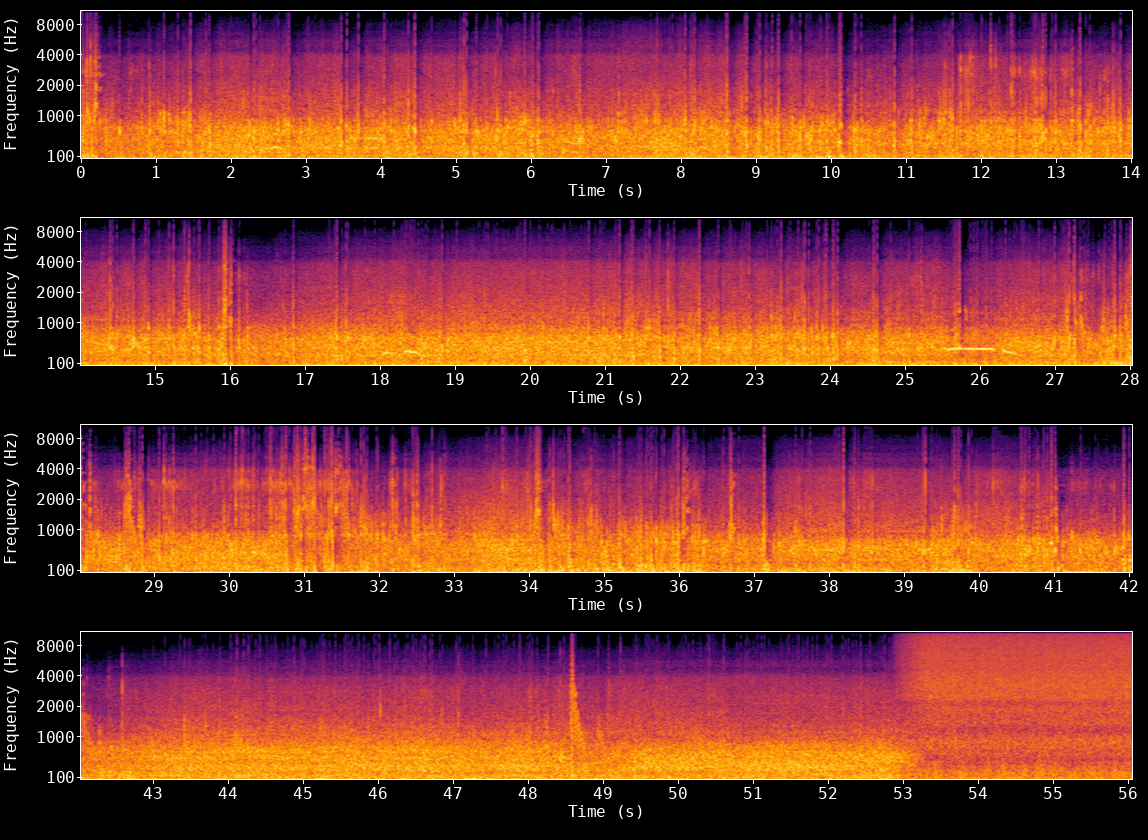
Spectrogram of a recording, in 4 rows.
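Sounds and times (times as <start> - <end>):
waterfall rushing: 52.9 - 56.0.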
